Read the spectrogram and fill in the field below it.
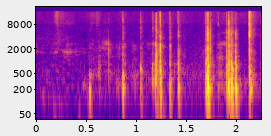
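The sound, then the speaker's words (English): Hairbrush bristles give off a string of dry, crunchy crackles in irregular bursts, sparse and soft at first, then louder and bunched together toward the end, with no voices. “The brush is making noises.”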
